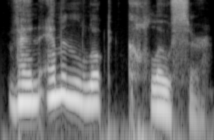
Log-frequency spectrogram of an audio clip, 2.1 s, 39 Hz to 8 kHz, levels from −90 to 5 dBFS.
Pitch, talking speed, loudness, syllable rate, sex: 155 Hz, 110 wpm, -15 LUFS, 3.5 syllables/s, male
